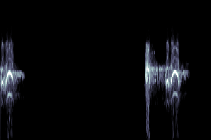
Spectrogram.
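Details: A Great Kiskadee, a tropical bird that says its name, gives a loud, harsh, ringing call: a short burst, then after a pause of over two seconds a longer three-part "kis-ka-dee".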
